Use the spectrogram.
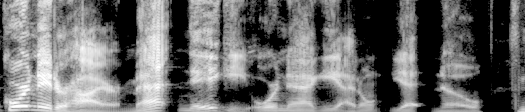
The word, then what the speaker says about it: Nagy: Today we are here to break down the Giants offensive coordinator hire Matt Negi or Naggie. I don't yet know. The correct way to pronounce it what? Negi.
